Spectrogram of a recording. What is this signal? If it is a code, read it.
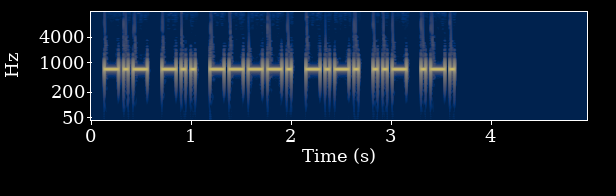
Morse code, heard as a keyed tone, about 32 wpm, 700 Hz. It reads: KD9CUR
